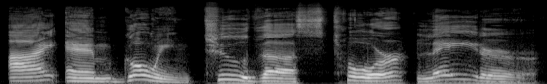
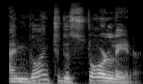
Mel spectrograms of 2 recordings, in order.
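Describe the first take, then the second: First: Each word is said separately with small pauses. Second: The words run together with weak words reduced. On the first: The speaker calls it wrong. "Estoy haciendo una lectura separada, pausada" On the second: The speaker calls it right. "Esto se lee I'm going to the store later"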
